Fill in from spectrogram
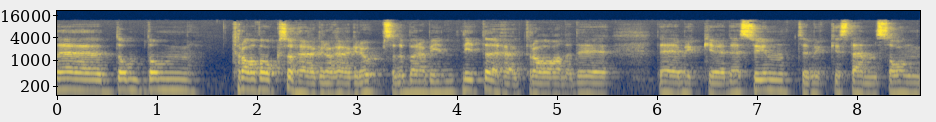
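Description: A man's voice: medium pitch, fairly bright tone. A man co-hosting a casual podcast chat, thinking aloud in short fragments. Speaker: podcast co-host. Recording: roomy echo.

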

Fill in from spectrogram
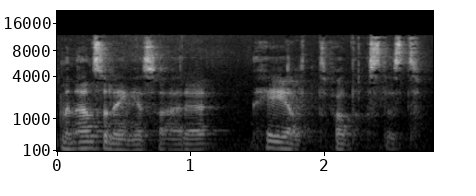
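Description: A man co-hosts a relaxed podcast conversation with a mid-range voice. He builds his thoughts in short, loose fragments, and his voice rings with noticeable room echo. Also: mid-range voice, slight background noise. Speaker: podcast co-host. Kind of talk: casual chat. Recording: roomy echo.

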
